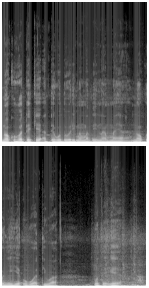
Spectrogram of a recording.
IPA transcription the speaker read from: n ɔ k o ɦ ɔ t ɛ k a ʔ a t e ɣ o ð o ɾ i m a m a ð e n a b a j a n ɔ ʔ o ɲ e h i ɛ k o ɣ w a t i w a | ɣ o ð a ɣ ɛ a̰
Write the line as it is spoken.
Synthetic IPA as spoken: n ɔ k o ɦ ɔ t ɛ k ɛ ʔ a t e ɣ o ð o ɾ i m a m a ð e n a m a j a n ɔ k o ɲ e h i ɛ ʔ o ɣ w a t i w a | ɣ o ð ɛ ɣ ɛ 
